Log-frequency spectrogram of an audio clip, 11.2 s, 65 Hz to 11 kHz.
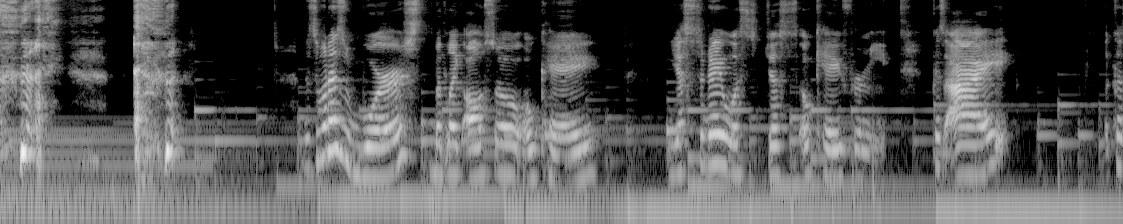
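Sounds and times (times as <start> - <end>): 
person coughing: 0.0 - 1.9
speech: 3.1 - 10.2, 11.1 - 11.2.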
